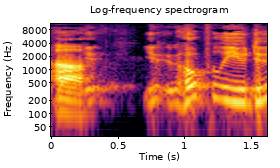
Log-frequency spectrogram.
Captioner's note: laughter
